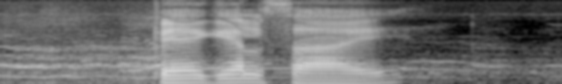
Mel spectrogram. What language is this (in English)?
Santali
